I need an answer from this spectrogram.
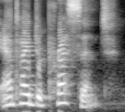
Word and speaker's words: antidepressant: so antibiotics let's see antidepressant antidepressant again another long word where the stress is on the second to the last syllable antidepressants antidepressants and you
